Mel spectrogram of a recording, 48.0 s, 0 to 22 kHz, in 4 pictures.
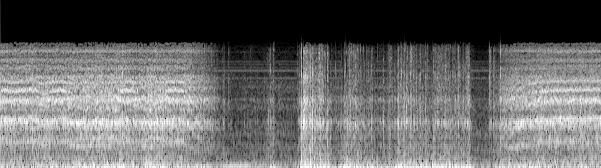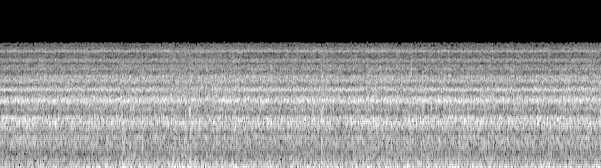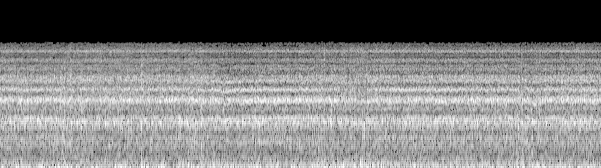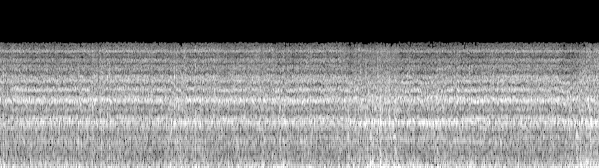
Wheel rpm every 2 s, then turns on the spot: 160, 150, 20, 20, 20, 120, 160, 160, 160, 160, 160, 160, 160, 160, 160, 160, 160, 160, 160, 160, 160, 160, 160, 160.
4-10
